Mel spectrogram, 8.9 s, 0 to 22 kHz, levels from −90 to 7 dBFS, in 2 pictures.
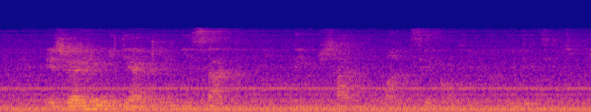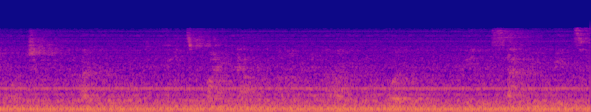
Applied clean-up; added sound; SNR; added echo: none; Engine; -4 dB; reverberation time 0.9 s.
